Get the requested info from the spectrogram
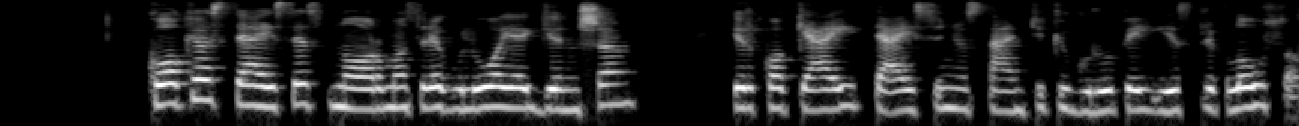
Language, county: Lithuanian, Kaunas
